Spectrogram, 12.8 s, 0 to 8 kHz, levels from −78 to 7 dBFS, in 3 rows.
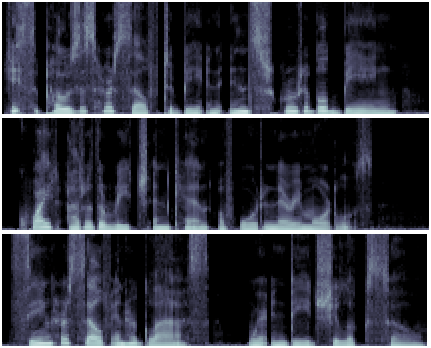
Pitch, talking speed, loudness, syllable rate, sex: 185 Hz, 125 wpm, -17 LUFS, 3.8 syllables/s, female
